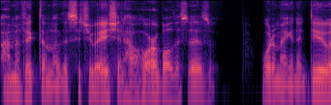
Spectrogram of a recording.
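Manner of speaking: ordinary talk, nothing marked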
